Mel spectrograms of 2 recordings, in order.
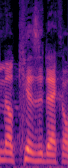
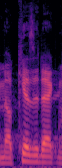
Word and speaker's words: Melchizedek: I'm going to say Melchizedek a lot, so I'm going to try and pronounce that correctly every time. Melchizedek, Melchizedek, Melchizedek.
